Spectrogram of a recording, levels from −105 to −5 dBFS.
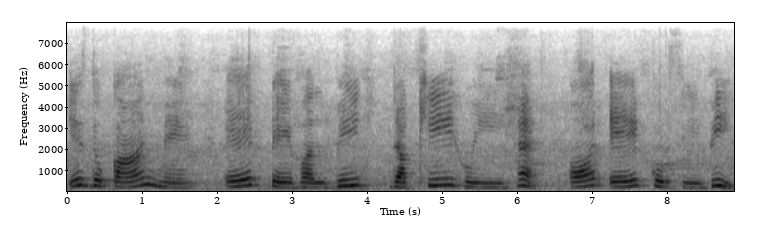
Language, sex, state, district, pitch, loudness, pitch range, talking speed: Hindi, female, Madhya Pradesh, Umaria, 245 Hz, -18 LUFS, 220-285 Hz, 85 wpm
